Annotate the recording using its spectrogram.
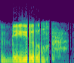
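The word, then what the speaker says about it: Beaulieu: my tongue away bu Vineyard there I go bu Vineyard b euu b a u l i e u bu and that's how it's pronounced the L bu I've had people on bu Vineyard that tell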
